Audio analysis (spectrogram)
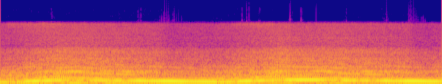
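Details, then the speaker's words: Toyota Vios/Limo with replacement Avanza AC magnetic clutch fitted, engine revved with AC off: revs rise and fall smoothly with clean even tone, no scraping or rubbing; clutch not dragging, normal. "Sob ini artinya [Musik] normal"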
